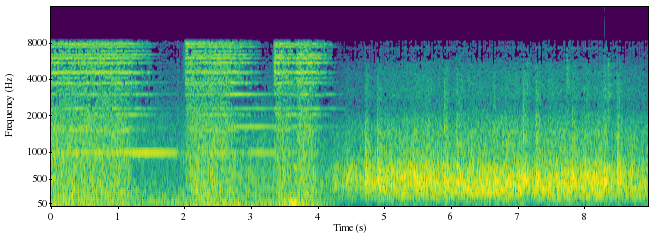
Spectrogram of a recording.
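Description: tram rolling on rails

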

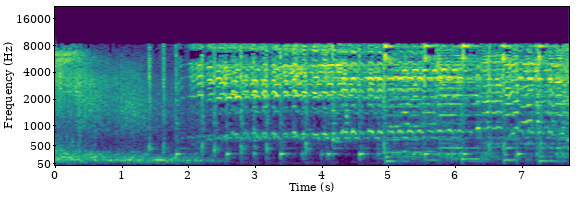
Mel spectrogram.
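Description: explosion sound effect

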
